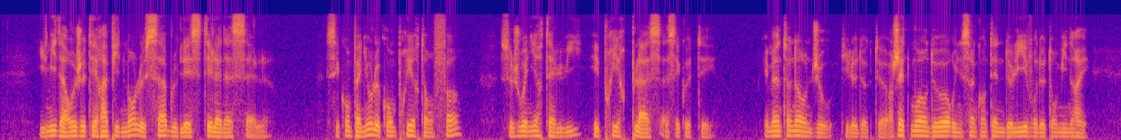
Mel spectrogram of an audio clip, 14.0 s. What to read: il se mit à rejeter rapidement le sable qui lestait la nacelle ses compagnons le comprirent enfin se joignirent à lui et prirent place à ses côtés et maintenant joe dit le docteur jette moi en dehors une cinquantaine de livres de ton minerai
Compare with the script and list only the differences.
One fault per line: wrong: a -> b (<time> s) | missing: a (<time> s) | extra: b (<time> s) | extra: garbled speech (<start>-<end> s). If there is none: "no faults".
missing: se (0.6 s)
missing: qui (2.2 s)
